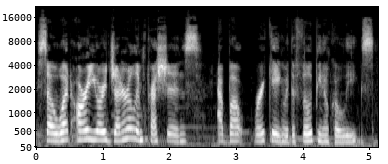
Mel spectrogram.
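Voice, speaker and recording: A woman's voice: medium pitch, steady tone, normal speed, pushed and bright, faint music behind. A woman interviewer putting questions to a guest.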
